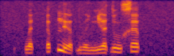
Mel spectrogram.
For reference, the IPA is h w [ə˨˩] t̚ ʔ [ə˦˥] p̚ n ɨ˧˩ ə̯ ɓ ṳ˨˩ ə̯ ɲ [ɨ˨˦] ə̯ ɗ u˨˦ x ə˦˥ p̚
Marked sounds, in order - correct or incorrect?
correct, correct, correct

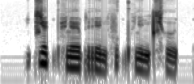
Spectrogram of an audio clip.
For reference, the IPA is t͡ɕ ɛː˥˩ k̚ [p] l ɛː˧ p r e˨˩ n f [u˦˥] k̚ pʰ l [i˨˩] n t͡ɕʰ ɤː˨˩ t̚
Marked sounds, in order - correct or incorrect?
incorrect: pʰ, incorrect: o˦˥, correct

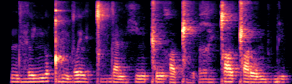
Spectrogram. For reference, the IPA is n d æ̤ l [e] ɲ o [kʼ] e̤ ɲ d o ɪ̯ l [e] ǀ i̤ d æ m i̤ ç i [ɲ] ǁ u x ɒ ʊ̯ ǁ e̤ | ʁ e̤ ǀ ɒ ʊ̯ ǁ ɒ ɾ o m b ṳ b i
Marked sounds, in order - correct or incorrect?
incorrect: i, incorrect: ǃ, incorrect: e̤, correct

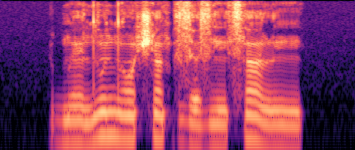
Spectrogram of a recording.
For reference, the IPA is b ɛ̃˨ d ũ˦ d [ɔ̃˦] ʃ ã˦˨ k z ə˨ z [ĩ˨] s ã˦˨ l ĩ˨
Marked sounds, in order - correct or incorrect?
incorrect: ɔ̃˧, correct

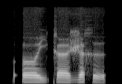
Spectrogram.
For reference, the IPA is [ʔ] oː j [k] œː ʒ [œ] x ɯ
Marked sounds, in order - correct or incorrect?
correct, correct, correct

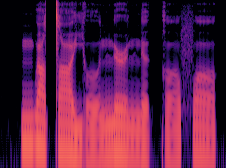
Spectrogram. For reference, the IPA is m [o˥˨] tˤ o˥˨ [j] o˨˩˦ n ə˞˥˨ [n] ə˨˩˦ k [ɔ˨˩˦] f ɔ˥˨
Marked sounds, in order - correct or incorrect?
incorrect: u˥˨, correct, correct, correct

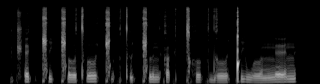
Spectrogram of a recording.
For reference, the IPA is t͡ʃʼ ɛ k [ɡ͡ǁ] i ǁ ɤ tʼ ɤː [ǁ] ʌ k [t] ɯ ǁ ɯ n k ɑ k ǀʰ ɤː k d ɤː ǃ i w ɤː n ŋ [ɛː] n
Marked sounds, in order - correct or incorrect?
incorrect: ǁ, correct, incorrect: tʼ, correct

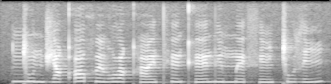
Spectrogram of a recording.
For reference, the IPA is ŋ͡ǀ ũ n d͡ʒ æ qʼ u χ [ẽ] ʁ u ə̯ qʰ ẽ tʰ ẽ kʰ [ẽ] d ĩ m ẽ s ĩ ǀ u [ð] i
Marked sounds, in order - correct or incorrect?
incorrect: ĩ, correct, incorrect: z

